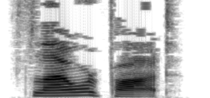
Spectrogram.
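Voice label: "flower pot", British English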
